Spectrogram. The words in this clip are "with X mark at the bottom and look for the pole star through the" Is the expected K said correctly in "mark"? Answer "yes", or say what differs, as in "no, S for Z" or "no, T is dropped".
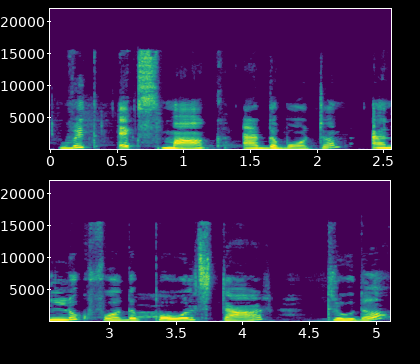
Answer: yes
